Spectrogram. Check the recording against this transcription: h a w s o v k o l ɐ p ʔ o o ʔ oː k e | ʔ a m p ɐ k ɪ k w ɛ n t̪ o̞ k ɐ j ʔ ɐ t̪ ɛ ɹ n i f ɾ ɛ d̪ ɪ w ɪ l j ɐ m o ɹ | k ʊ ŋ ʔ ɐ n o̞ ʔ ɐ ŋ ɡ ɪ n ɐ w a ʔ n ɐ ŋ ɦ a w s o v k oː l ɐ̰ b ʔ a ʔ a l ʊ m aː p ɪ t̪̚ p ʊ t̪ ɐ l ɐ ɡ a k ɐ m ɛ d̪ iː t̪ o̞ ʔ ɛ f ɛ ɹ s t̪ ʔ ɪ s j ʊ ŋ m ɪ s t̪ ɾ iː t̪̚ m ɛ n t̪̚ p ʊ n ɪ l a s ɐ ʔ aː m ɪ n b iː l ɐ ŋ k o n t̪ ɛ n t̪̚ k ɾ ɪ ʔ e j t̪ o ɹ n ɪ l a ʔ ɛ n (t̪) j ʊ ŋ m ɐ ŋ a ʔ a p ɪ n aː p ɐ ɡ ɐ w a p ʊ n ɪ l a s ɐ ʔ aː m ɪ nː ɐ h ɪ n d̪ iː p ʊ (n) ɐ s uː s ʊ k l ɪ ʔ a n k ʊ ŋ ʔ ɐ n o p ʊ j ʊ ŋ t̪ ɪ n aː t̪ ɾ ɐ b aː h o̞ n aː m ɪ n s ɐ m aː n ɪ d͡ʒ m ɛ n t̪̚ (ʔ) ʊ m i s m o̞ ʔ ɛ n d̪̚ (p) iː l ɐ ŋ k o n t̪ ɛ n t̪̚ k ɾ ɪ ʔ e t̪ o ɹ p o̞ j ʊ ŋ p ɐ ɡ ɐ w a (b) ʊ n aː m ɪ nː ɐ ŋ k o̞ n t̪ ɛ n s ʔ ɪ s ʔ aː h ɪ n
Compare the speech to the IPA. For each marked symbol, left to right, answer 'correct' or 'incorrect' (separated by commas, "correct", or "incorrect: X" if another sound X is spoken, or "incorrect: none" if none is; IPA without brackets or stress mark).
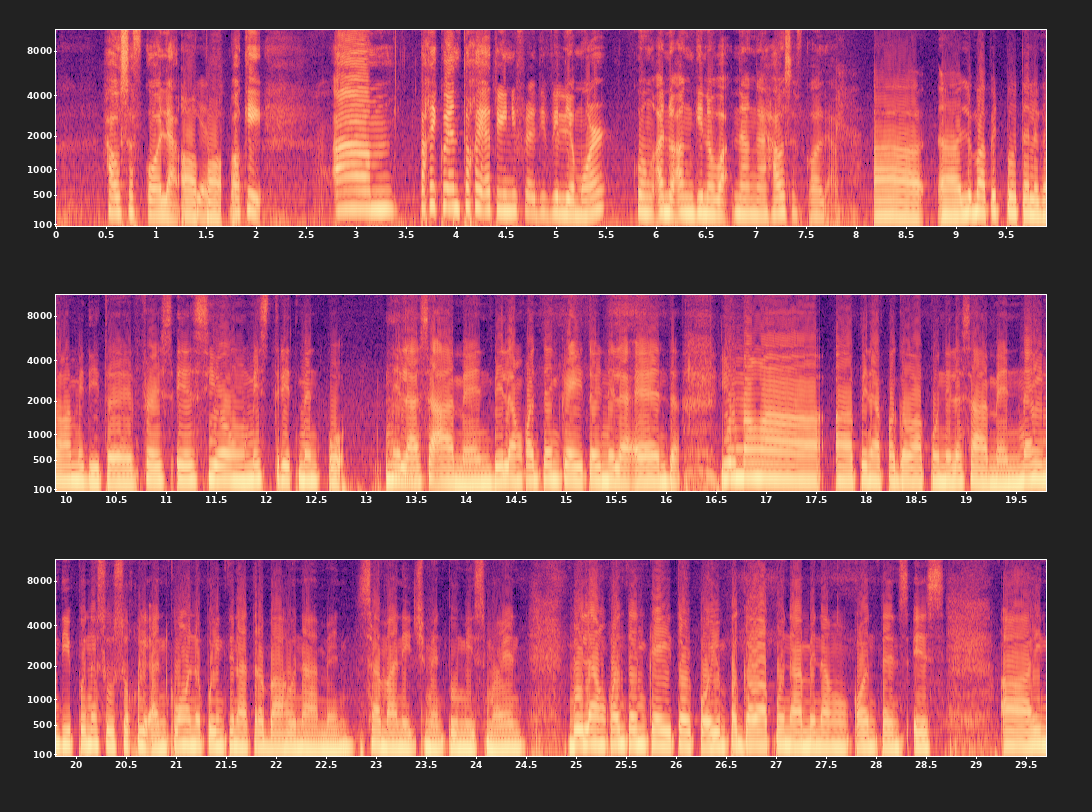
incorrect: d̪, correct, incorrect: p, incorrect: b, incorrect: p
